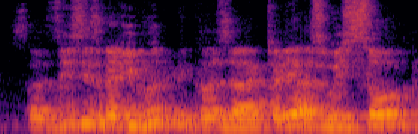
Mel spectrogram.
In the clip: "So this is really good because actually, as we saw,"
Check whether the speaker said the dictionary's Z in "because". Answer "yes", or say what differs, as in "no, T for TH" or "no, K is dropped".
yes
